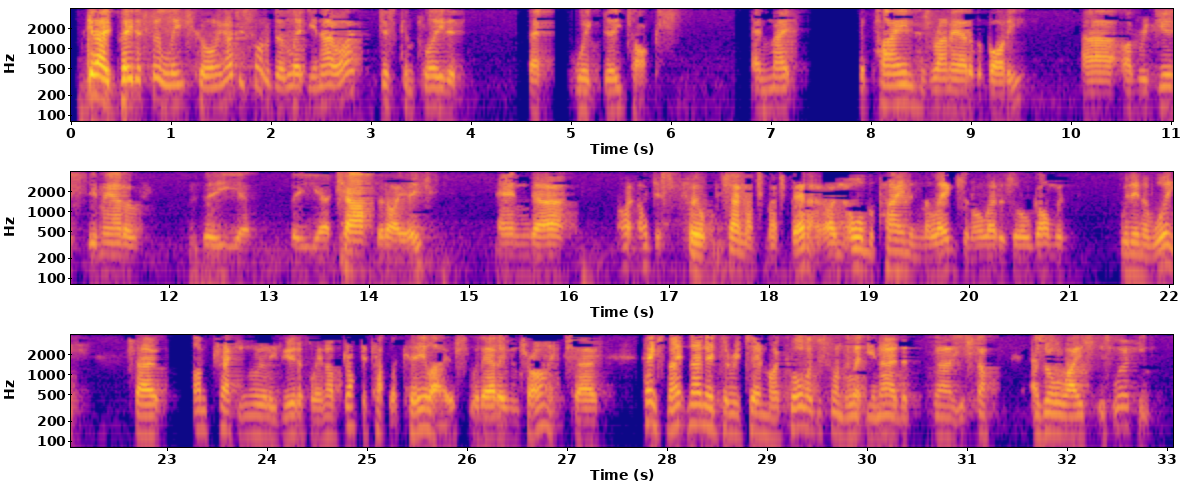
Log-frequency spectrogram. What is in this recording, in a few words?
voicemail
